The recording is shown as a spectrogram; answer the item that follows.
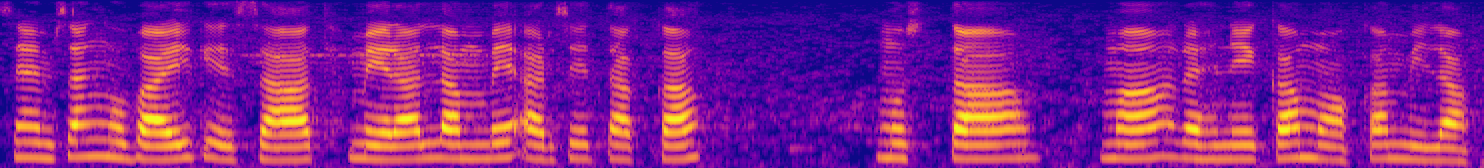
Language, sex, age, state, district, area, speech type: Urdu, female, 18-30, Maharashtra, Nashik, urban, spontaneous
